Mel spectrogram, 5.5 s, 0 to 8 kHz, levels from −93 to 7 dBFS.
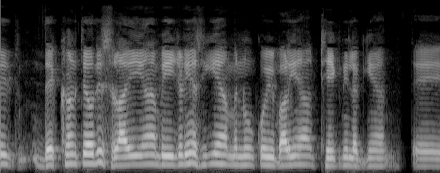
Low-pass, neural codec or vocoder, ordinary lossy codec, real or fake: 7.2 kHz; none; AAC, 32 kbps; real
